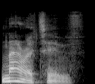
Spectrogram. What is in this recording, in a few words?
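"narrative", British English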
